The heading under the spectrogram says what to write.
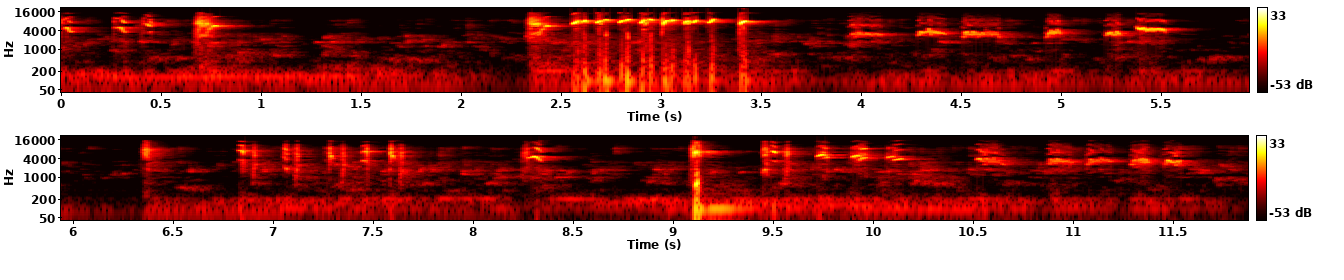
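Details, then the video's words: Common iora in full chattering voice, used to lure ninja sunbirds. High chips, a fast burst of piping notes, then varied whistled phrases and scratchy twitters. "Semua burung KOLIBRI NINJA PASTI MERESPON suara PANCINGAN KONIN GACOR NGOBRA ini"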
